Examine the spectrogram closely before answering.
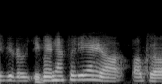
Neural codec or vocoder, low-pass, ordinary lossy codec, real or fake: codec, 16 kHz in and 24 kHz out, 0.6 kbps, FireRedTTS-2 codec; 7.2 kHz; Opus, 64 kbps; fake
